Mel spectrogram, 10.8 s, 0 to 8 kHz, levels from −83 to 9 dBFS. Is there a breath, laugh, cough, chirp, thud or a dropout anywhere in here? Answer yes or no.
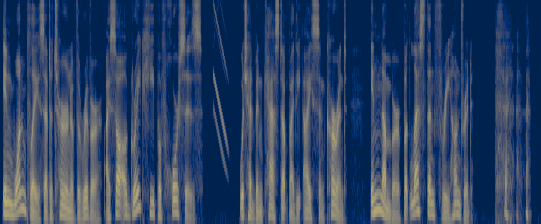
yes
